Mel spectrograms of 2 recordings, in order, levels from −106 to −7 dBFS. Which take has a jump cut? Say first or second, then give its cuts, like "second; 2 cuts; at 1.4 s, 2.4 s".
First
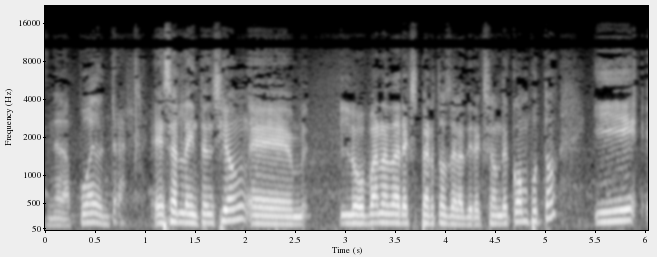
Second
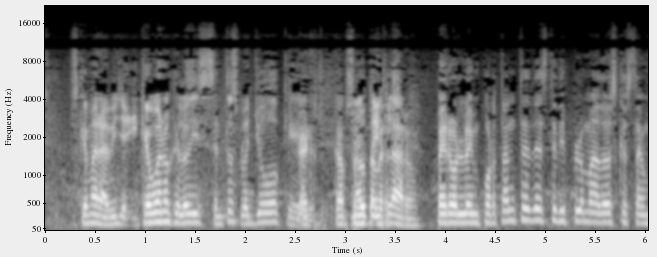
second; 2 cuts; at 1.9 s, 3.4 s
